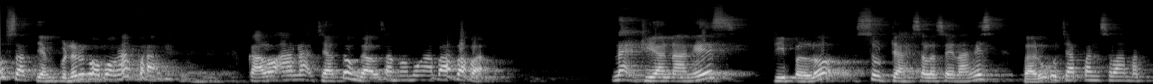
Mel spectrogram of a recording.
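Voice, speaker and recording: High-voiced preacher, lively. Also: male voice. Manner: lively, acts out quotes, asks the audience questions. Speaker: Islamic preacher. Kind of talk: parenting lecture. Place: large mosque hall. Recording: echoey mosque hall.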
